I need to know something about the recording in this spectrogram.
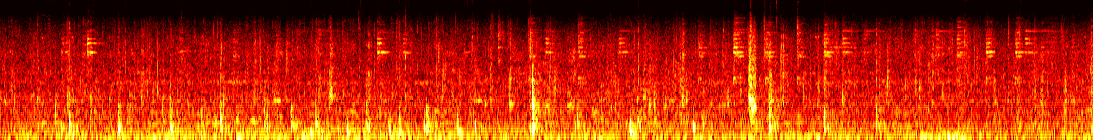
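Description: Footsteps knock on wooden boards.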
